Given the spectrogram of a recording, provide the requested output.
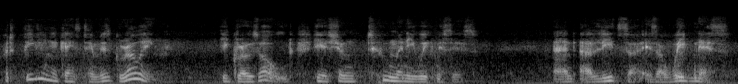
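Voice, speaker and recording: A man's voice: mid-range voice, expressive, normal speed, pushed and bright. Guy playing cold scheming plotter in a sci-fi audio play, intense, persuasive, mid voice, noisy recording. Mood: scheming, urgent. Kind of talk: sci-fi audio drama acting.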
